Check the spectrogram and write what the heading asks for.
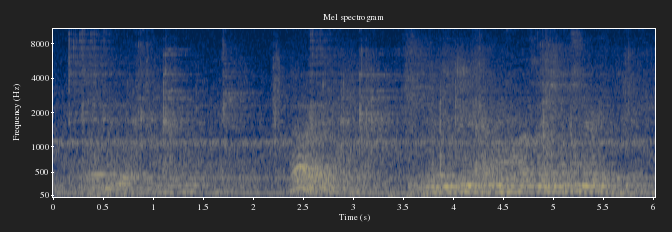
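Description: Indistinct voices of people talking in a large, echoing sports hall, with scattered light clicks and knocks. One louder, rising sound comes about two and a half seconds in.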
